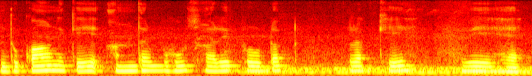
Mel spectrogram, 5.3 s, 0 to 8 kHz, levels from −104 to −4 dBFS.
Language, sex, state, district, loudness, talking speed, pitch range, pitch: Hindi, male, Uttar Pradesh, Shamli, -19 LUFS, 100 wpm, 125-145 Hz, 140 Hz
